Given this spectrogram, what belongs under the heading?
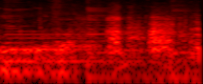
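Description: Dog panting in the game Final Fantasy XVI, a few quick close breathy pants over a low background murmur.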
